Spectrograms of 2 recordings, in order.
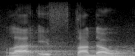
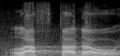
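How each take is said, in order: First: The 'i' vowel after 'la' is pronounced. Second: The 'i' vowel is dropped, joining 'la' to 'ftadau'. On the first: This is the underlying form, allowed outside the Quran. "Ini sebenarnya la iftadau" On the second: This is the required reading in the Quran. "karena hamzahnya wasal maka bacanya laftadau"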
